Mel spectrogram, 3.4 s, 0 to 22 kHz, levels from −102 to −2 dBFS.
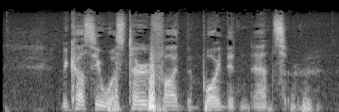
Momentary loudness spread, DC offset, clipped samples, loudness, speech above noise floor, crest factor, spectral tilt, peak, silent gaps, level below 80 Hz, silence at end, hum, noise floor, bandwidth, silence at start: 14 LU; under 0.1%; under 0.1%; -19 LUFS; 29 dB; 20 dB; -3.5 dB/octave; 0 dBFS; none; -46 dBFS; 0.2 s; none; -49 dBFS; 15 kHz; 0.6 s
